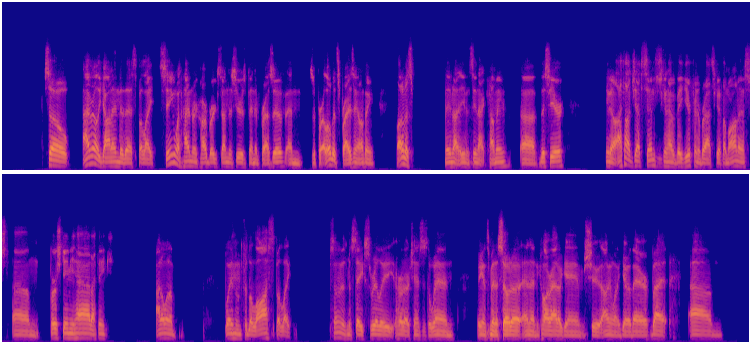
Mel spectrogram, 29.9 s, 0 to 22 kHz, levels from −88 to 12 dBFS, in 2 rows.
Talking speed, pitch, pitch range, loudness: 210 wpm, 95 Hz, 90-105 Hz, -26 LUFS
